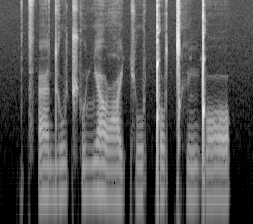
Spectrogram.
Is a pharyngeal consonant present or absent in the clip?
present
